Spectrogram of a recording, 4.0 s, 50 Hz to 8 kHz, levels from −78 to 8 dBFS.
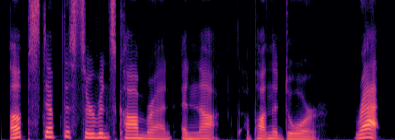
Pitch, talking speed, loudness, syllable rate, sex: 185 Hz, 150 wpm, -21 LUFS, 5.4 syllables/s, female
